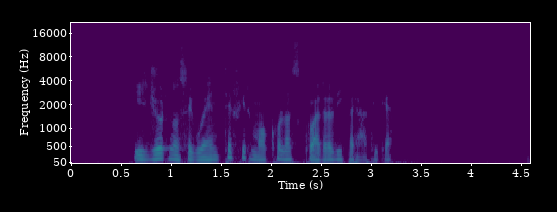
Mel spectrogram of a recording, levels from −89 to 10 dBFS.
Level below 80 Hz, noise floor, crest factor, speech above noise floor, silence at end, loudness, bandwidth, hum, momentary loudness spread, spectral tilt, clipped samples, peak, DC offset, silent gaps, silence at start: -80 dBFS; under -90 dBFS; 20 dB; over 34 dB; 1.4 s; -57 LUFS; 13.5 kHz; none; 11 LU; -7 dB/octave; under 0.1%; -38 dBFS; under 0.1%; none; 0.65 s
